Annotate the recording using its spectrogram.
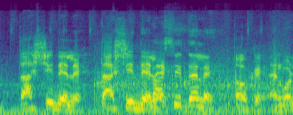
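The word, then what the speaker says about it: Tashi Delek: you say Tashi Dele. Tashi Dele. Tashi Dele.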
